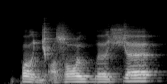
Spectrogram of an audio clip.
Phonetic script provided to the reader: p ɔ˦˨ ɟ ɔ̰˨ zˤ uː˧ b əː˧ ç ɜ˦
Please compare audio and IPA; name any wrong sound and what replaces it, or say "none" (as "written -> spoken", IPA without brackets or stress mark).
none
